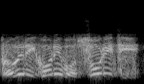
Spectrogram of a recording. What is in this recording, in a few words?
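Serbian tank damaged mood med; War Thunder; speech srb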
